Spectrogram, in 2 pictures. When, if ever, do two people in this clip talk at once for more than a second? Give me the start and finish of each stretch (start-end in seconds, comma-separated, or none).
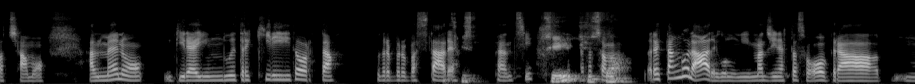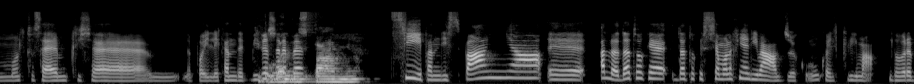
none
